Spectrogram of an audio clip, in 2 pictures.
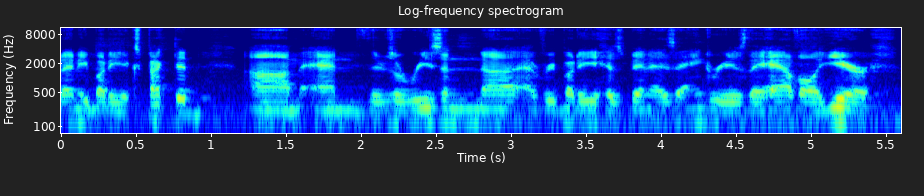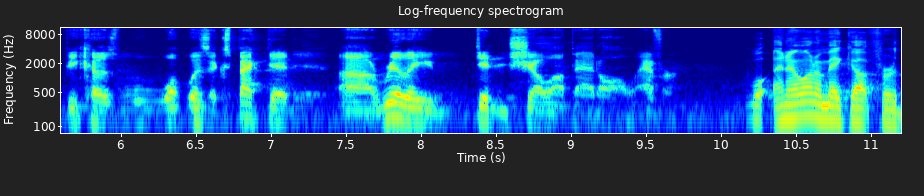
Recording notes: CHGO White Sox Live Postgame Show. Joins the show live from Target Field In Minnesota.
